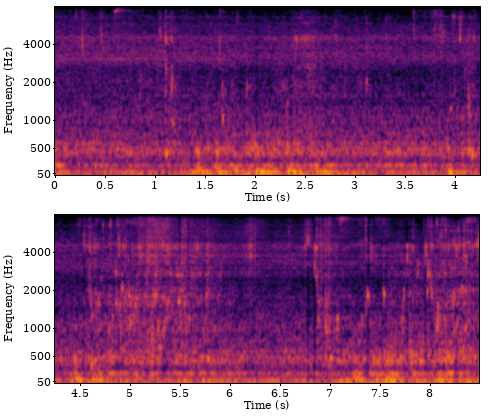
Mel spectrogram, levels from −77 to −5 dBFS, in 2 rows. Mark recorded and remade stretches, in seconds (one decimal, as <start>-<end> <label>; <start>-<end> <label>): 0.0-5.1 recorded; 5.1-7.8 remade; 7.8-8.5 recorded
